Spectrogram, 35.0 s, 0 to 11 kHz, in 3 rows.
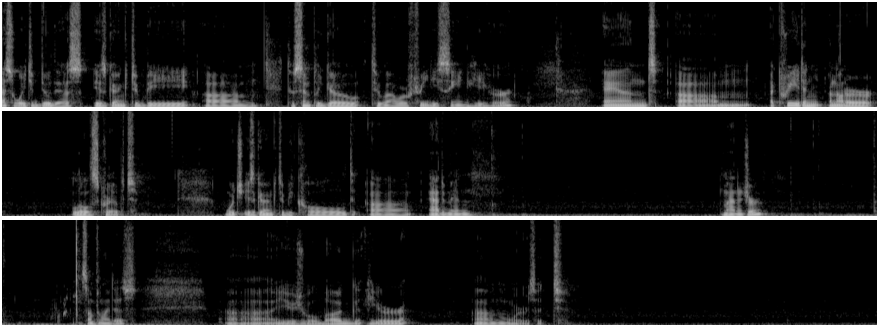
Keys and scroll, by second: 2.8 ctrl+s, 18.9-20.3 typing, 22.7-24.8 typing.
